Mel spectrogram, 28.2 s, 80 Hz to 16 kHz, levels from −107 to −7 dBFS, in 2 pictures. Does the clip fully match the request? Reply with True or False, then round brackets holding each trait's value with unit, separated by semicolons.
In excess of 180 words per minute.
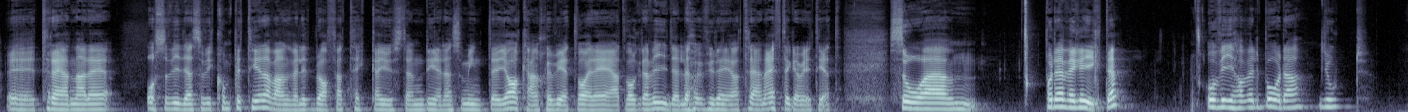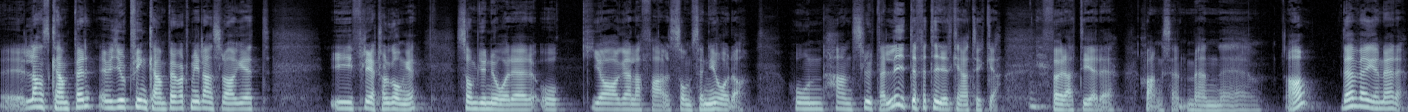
True (195 wpm)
